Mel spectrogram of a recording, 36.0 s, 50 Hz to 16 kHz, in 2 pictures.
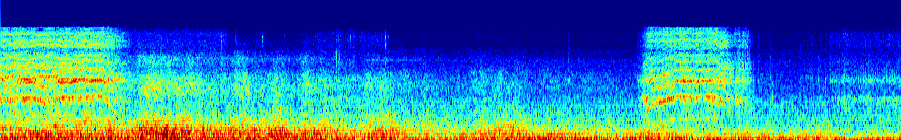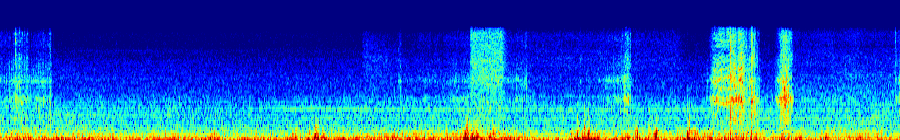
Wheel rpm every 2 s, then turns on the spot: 160, 30, 0, 20, 0, 0, 70, 60, 10, 10, 0, 0, 0, 10, 0, 0, 40, 0.
6-8 16-20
